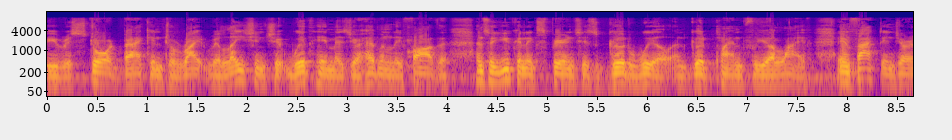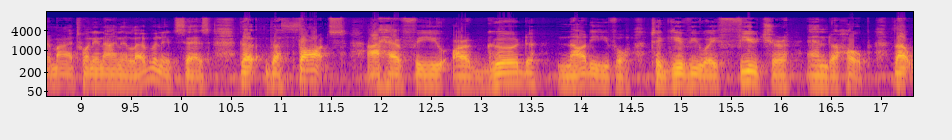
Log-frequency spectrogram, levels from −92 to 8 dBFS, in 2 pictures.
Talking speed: 185 wpm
